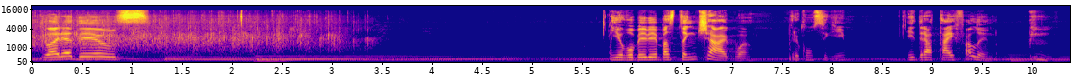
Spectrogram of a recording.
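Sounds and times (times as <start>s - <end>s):
audience applause: 0.0s - 3.6s
speech: 0.1s - 1.5s, 5.8s - 9.8s.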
